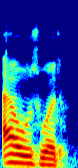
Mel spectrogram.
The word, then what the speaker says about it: Earlswood: How do you spell that, too? If you don't mind, please. A L. It's Ellwood.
